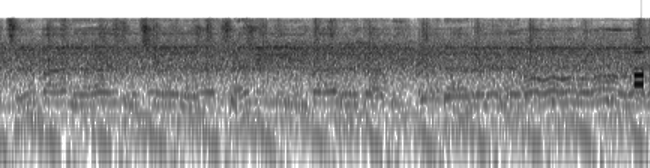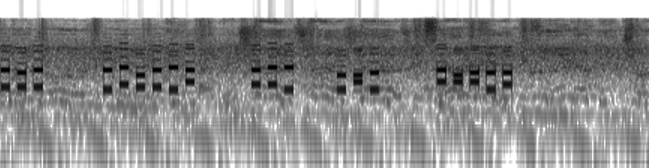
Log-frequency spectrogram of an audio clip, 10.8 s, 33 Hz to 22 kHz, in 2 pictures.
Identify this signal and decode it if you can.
DTMF, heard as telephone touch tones, dialled by machine, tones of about 80 ms. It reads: 7656 3C46A# 9CA 1*2 #*028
